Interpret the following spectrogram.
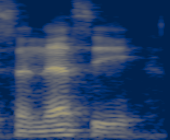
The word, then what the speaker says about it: Senesi: sensei but my my last name is san se which is an Italian last night I think it's actually pronounced is what sometimes Italians tell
